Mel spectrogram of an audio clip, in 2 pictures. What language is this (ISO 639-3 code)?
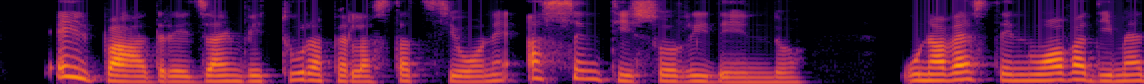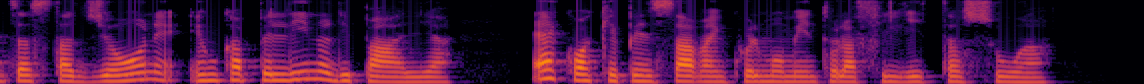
ita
